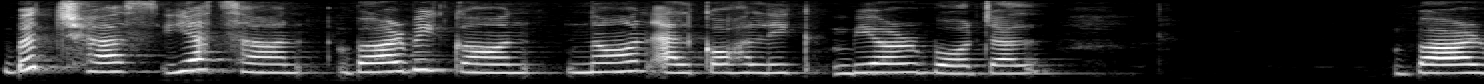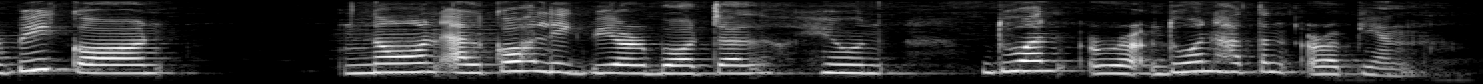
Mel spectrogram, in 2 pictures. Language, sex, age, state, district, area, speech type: Kashmiri, female, 45-60, Jammu and Kashmir, Kupwara, rural, read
